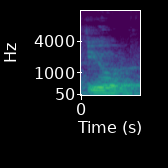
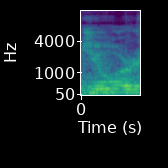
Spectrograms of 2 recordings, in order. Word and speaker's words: your: And if I took that Y out and replaced it with an I and went like that, how do you pronounce that? Your. Okay, so eliminate those Y's. So you, instead of saying Jur and Jess and Jew, etc.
